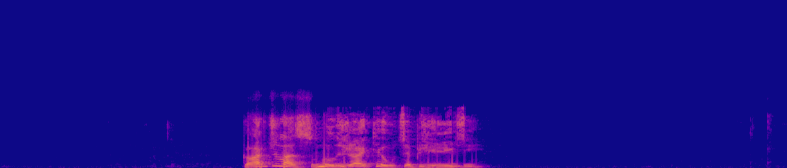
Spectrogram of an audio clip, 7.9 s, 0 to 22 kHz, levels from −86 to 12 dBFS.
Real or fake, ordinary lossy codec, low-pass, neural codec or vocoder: real; Opus, 24 kbps; 7.2 kHz; none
